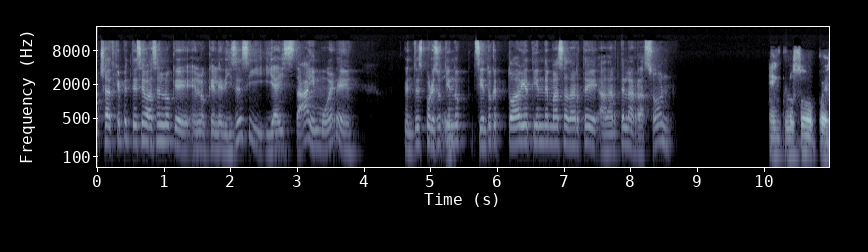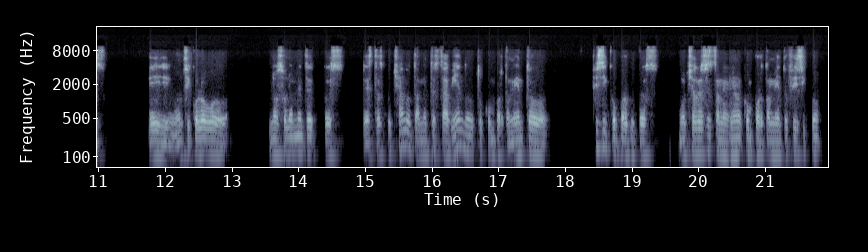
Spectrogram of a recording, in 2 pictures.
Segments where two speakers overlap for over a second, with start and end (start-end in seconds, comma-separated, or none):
none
